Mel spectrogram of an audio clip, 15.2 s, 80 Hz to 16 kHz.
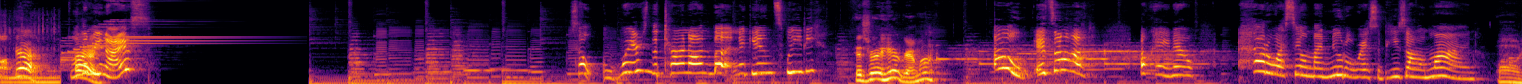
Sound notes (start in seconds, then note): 0.6 gentle chime; 3.4 upbeat jazz music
